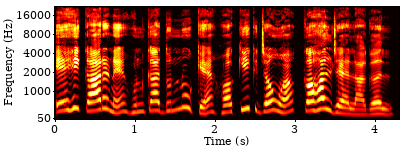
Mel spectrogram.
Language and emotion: Maithili, neutral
